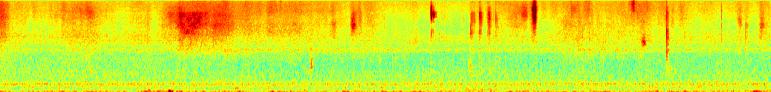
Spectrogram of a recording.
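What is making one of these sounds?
A long cloth swishes through the air.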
